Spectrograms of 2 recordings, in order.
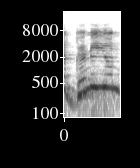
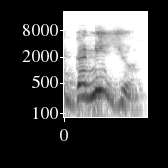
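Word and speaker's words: غنيّ: ये गनीयुन जो या है इसके ऊपर, इस या के ऊपर आखिर में तशदीद है, इसको पढ़ना है गनीयुन.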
